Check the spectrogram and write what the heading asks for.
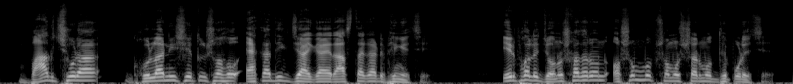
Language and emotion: Bengali, neutral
